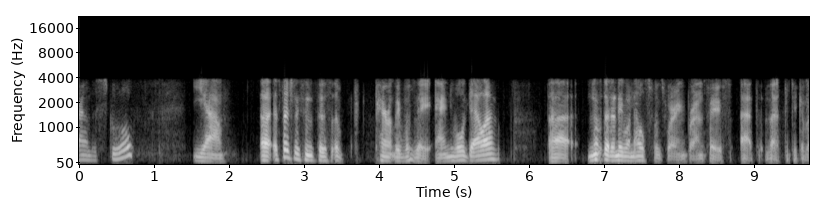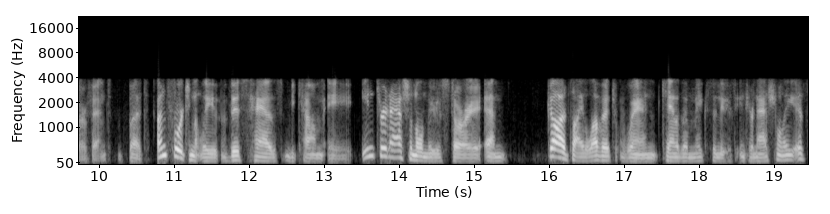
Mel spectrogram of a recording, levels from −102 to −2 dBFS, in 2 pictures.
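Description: Throughout the speech, the G.729 codec is plainly audible: the sound has a thin, slightly rough, synthetic quality with nothing above 4 kHz, fitting an 8 kbit/s model that rebuilds speech from a filter, a pitch predictor and a few pulses. This differs from plain low-pass filtering, which dulls the sound without this pulse-driven roughness. VoIP packet loss concealed by the speech codec occurs at 6.88–7.00 s, just before "that anyone else was", where about 50 ms went missing in short scattered gaps. It occurs again at 13.84–13.88 s, between "this has become a" and "news story and gods", and at 18.33–18.43 s after "makes the". Each time the decoder stretches its last sound into a fading buzz or coloured noise that stays weak briefly afterward.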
